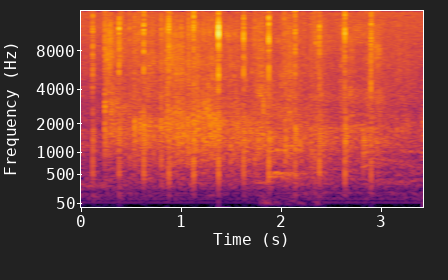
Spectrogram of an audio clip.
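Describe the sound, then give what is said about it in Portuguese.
An audience at a municipal legislative session applauds steadily for the mayor and festival royalty, a dense wash of clapping with sharp individual claps standing out throughout, moderately loud and sustained without voices on top. “Vamos aplaudir?”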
